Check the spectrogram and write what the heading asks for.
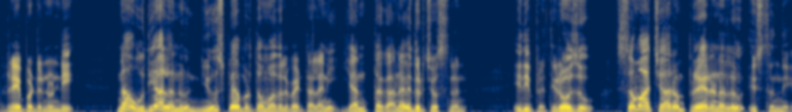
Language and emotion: Telugu, happy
